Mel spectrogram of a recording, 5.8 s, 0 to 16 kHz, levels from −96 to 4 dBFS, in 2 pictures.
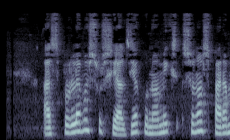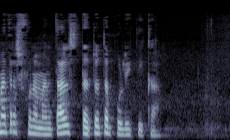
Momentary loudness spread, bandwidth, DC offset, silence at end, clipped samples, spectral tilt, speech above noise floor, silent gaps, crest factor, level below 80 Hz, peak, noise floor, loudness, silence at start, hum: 8 LU; 11.5 kHz; under 0.1%; 0.9 s; under 0.1%; -5 dB/octave; 37 dB; none; 20 dB; -74 dBFS; -6 dBFS; -62 dBFS; -25 LUFS; 0.55 s; none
